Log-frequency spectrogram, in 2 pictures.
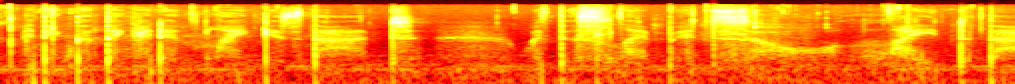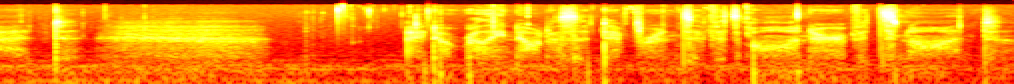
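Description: A soft-spoken woman at a fairly slow pace, with long, frequent pauses and loud background noise. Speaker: beauty vlogger. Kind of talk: casual makeup review chat. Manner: soft, close ASMR speaking voice. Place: home room. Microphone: phone near.

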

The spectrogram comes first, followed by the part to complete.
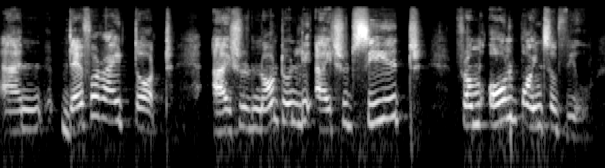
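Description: A woman with a high pitch and ordinary pitch variation speaks at a fairly slow pace. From Karachi, Pakistan, then Goa. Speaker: historian and author; guest. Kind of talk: interview; interview answer. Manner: halting, with frequent restarts. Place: studio. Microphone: lapel.

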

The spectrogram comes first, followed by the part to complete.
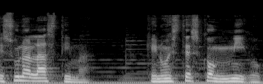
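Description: Fairly slow speech with music in the background. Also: man. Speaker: poetry reciter. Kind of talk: poetry reading. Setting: background music.

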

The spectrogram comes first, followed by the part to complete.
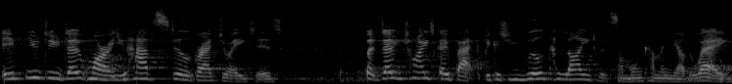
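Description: Her pitch swings very widely at a moderate pace, in a bright, sharp tone with vocal fry. The woman is heard over light background noise. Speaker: ceremony announcer. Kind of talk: formal announcements. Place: hall. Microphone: podium.

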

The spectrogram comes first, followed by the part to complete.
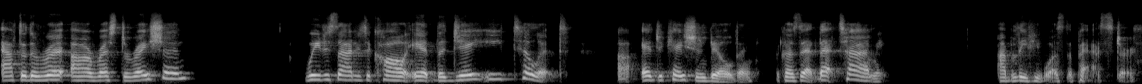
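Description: A woman speaks at a fairly slow pace with lively intonation. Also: medium pitch for a woman.

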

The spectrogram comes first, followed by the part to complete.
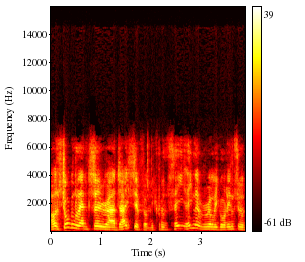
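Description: A man talks with an Australian accent, his pitch high for a man. The background is quiet. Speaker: streamer. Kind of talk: casual conversation, reminiscing. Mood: cheerful, animated storytelling. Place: home room. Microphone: video call.

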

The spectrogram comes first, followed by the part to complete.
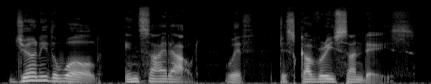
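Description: A man talks at a fairly slow pace in a normal speaking voice, with medium pitch and ordinary pitch variation. The recording is very clean with a silent background. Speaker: voice actor. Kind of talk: storytelling promo read.

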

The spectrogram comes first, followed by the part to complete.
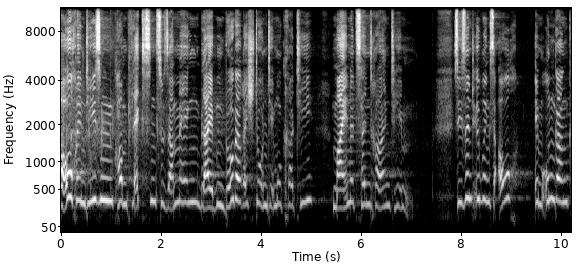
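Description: Speaking at a fairly slow pace, a woman has an extremely high pitch and ordinary pitch variation. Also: quiet background. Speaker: politician giving a candidacy speech. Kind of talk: political speech. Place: hall. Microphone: podium.

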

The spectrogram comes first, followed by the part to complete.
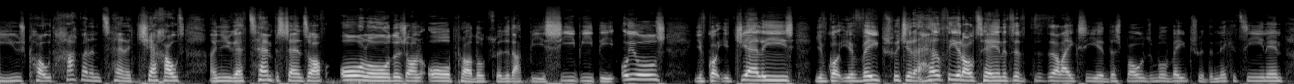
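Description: A man with a British accent and a high pitch, fairly quick and hardly pausing, with ordinary pitch variation and a dry, echo-free sound against a quiet background. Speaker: comedian podcast host. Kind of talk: casual chat. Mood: playful, jokey. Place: studio. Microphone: studio mic.

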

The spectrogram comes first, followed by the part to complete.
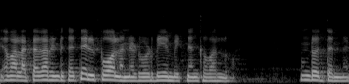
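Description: A woman speaks with a Telangana accent. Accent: Telangana Telugu. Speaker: vlogger. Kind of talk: casual vlog narration. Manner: chatty, informal.

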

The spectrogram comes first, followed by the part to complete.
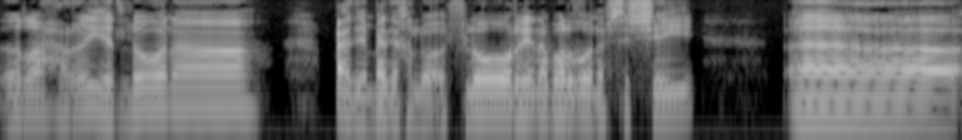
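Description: This man talks at a very slow pace. His intonation stays monotone and flat. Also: fairly high pitch for a man. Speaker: gaming youtuber. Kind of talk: let's play commentary. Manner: casual, thinking aloud.

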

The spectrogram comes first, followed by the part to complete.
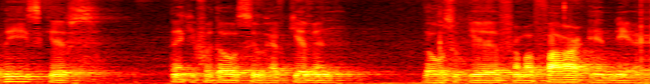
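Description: Speaking at a fairly slow pace, a man has a very deep, low pitch. Room echo is audible. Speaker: preacher. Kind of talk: sermon in full flow, preaching to a church congregation. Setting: church. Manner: animated, rousing, call-and-response with the congregation. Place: church. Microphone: podium.

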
